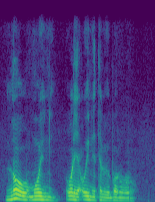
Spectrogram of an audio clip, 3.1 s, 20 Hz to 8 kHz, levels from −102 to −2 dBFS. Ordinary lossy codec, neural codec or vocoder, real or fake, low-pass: none; codec, 44.1 kHz, 7.8 kbps, Pupu-Codec; fake; 7.2 kHz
